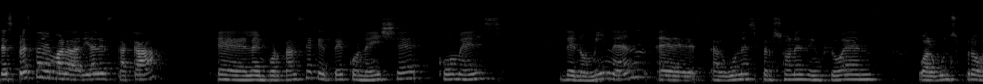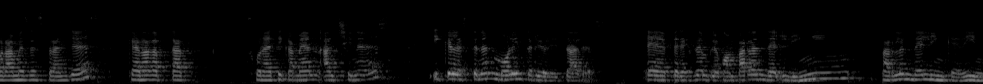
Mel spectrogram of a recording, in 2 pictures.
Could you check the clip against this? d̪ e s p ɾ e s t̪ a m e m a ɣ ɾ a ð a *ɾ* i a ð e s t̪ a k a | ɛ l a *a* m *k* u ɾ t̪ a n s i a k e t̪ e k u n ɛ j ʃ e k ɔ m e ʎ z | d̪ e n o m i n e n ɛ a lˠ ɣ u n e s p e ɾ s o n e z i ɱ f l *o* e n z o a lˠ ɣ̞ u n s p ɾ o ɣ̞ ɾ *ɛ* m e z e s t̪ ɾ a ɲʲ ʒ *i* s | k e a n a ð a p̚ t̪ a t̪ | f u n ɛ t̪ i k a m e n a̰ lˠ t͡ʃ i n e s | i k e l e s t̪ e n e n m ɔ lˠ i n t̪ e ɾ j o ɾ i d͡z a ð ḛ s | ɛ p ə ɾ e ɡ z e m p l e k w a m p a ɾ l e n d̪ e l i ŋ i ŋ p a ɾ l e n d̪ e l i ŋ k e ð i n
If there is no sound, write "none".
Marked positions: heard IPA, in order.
ɾ, i, p, u, a, e

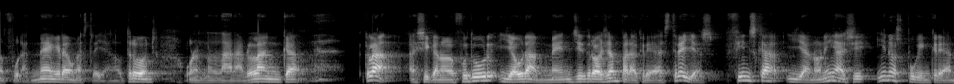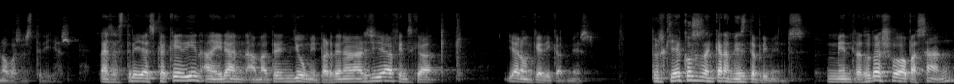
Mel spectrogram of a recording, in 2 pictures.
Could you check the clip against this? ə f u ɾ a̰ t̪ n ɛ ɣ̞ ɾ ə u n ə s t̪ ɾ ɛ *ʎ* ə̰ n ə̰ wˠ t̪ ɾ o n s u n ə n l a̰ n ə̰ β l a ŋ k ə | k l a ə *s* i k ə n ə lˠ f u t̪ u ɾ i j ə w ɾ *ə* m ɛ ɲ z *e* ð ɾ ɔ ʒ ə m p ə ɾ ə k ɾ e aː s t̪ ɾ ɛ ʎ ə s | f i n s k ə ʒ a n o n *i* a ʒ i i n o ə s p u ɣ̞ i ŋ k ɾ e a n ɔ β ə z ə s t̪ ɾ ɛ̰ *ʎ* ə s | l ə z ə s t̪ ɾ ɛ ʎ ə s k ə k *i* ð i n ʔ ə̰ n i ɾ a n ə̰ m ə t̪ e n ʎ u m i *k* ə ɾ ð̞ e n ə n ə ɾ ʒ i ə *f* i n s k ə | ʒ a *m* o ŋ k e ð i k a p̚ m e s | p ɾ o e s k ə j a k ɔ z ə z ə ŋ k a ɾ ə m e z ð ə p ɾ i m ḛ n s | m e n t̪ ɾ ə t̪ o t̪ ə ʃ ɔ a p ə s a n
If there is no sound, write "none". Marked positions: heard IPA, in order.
ʎ, ʃ, a, i, i, ʎ, e, p, f, n

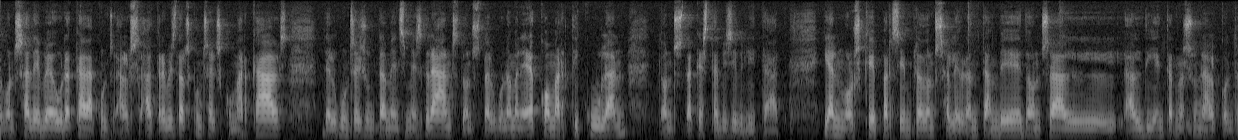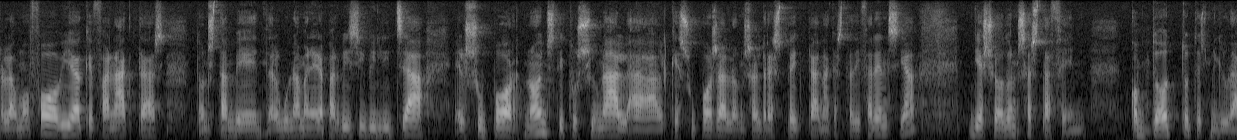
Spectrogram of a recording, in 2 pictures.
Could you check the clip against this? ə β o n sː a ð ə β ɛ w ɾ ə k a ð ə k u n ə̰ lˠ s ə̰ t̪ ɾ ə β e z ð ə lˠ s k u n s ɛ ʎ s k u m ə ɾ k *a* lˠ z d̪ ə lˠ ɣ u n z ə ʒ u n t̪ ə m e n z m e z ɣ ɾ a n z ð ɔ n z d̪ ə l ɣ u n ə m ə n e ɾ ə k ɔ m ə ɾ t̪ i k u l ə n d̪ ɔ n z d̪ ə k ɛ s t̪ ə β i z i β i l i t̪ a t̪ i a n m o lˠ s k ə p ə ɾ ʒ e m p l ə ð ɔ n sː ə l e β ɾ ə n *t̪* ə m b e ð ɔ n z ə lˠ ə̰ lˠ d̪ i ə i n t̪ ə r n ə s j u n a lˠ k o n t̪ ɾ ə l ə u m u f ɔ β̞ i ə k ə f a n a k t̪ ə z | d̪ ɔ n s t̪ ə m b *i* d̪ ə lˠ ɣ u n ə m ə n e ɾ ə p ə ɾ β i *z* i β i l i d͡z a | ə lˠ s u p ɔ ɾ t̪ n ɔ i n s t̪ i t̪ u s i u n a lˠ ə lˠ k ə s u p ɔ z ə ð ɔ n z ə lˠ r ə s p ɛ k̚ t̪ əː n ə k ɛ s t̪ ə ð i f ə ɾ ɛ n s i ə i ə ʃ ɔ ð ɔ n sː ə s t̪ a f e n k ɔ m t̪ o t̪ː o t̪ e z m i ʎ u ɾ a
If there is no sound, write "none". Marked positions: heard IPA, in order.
a, t̪, e, z

